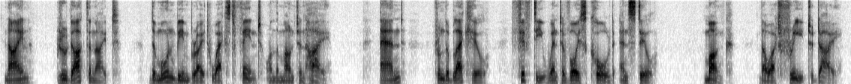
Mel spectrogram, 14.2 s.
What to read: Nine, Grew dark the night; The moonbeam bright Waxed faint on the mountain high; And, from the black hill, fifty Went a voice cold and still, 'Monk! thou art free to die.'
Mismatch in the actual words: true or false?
false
